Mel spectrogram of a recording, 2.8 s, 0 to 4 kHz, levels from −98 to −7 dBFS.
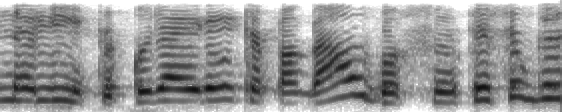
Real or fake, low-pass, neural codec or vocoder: fake; 3.6 kHz; codec, 24 kHz, 1 kbps, SNAC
